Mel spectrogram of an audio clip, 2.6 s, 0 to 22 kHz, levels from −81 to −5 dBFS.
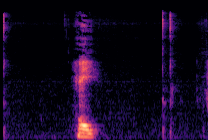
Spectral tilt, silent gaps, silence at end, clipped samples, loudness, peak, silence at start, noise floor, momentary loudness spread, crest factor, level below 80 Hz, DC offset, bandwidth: -4.5 dB/octave; none; 0.45 s; under 0.1%; -21 LUFS; -2 dBFS; 0.95 s; -62 dBFS; 19 LU; 22 dB; -62 dBFS; under 0.1%; 16 kHz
